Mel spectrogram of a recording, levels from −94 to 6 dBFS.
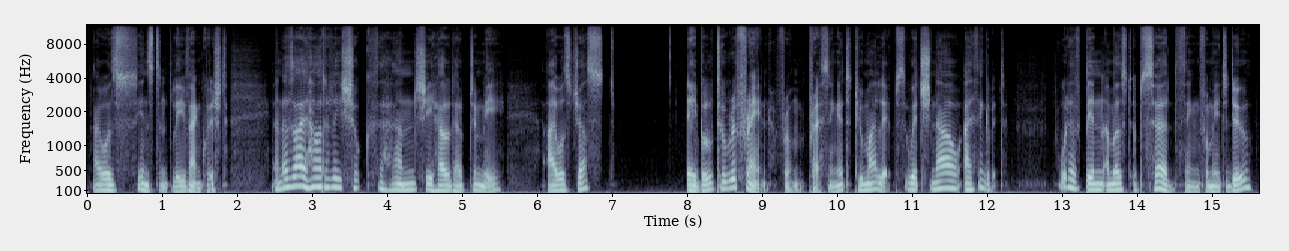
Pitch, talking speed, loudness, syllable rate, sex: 120 Hz, 175 wpm, -20 LUFS, 4.5 syllables/s, male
